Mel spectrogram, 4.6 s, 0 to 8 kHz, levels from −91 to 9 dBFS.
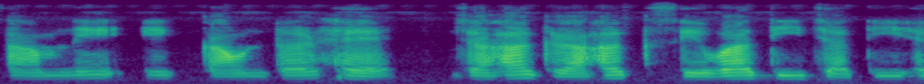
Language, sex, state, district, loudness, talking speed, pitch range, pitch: Hindi, male, Assam, Sonitpur, -20 LUFS, 130 wpm, 100-110 Hz, 105 Hz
